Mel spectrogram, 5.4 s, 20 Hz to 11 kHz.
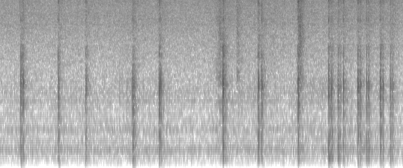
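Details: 1973 Luxman L-507 amplifier, 50 W per channel, on cold start: sharp irregular pops and crackles, one or two a second over quiet hiss, left channel only, before relay clicks in; amplifier crackle and pops, cause not yet found.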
